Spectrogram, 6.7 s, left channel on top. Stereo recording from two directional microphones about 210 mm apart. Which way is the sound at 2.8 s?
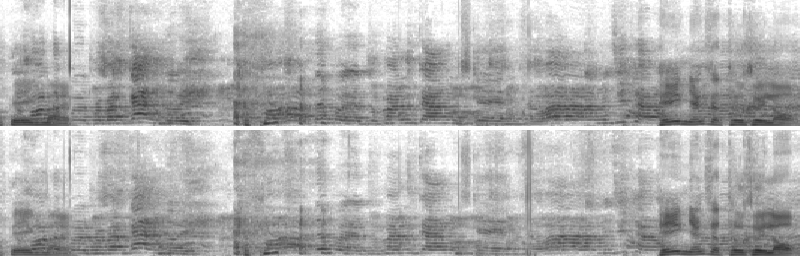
50° left (ahead or behind).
